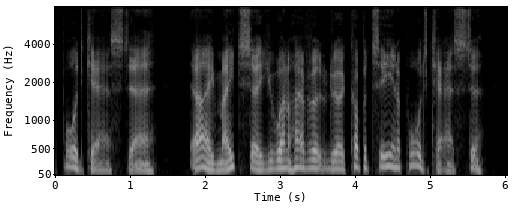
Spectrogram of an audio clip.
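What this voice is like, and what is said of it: Put-on British or Australian accent. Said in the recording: “That's my little accent. ... I think I got to tweak it for England or Australia. ... I got to get back to my own voice now”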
